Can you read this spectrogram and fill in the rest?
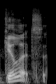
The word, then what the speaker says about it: Gillett: Little mention for a referee who's featured prominently in the Brazzalis is Jared Gillett. – Rhymes with Fillet.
